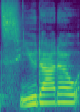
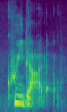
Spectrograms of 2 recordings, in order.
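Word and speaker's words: cuidado: I said Sudado and I think that's not city. City is su I feel really bad. I'm very sorry I pronounced that wrong. I believe it's quidado.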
